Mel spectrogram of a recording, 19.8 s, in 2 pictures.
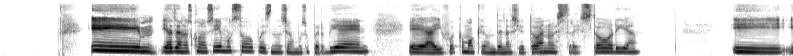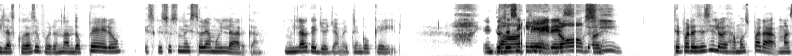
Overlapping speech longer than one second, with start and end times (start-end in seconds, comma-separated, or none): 16.0-17.3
